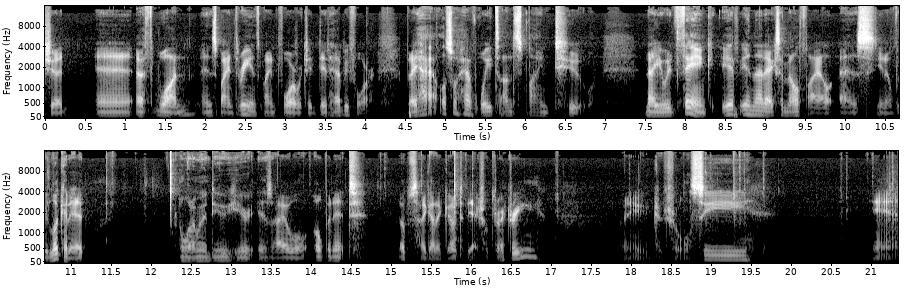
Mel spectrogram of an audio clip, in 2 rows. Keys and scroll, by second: 18.5 ctrl+c, 19.1 super+e, 21.1 ctrl+v.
